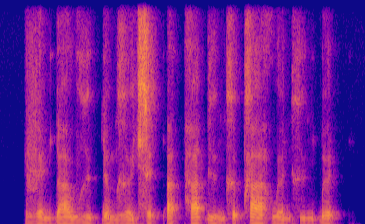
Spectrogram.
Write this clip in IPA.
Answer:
v ɛ˧˩ ŋ ɗ a˨˩ w ɣ ɨ˦˥ p̚ ɗ ə˨˩ m ɣ ə˧˩ j z ə˦˥ t̚ ʔ a˨˩ k̚ h a˦˥ t̚ ɣ ɨ˧˩ ŋ x ə˦˥ p̚ x aː˧ h w əː˧˩ n x ɨ˨˩ ŋ ɓ ə˦˥ t̚

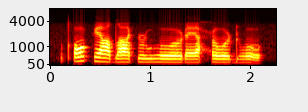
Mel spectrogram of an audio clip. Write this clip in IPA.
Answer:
tʼ ɔ k ɛː dˤ ɛː k ɹ u ɦ oː ɽ ɛː ħ oː ɖʱ o

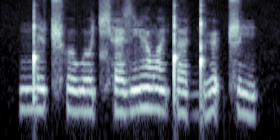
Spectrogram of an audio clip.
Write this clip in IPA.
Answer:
ŋ͡ǃ i ʈ͡ʂʰ ʊ w ʊ t͡ɕʰ ɛ z ĩ lˠ ĩ ǃ ɜ ɡ͡ǃ ø ʔ ʈ͡ʂ i

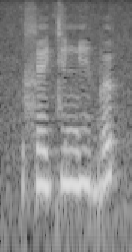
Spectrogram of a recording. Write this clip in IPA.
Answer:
ɬ e c ɨ ɲ i b ɵ

